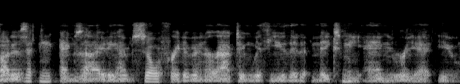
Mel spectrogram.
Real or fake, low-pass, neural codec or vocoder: fake; 7.2 kHz; vocoder, 22.05 kHz, 80 mel bands, HiFi-GAN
